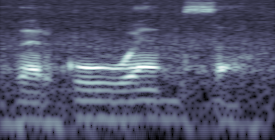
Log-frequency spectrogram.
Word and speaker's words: vergüenza: So vergüenza, which means shame, to be ashamed or be bashful, or vergüenza.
